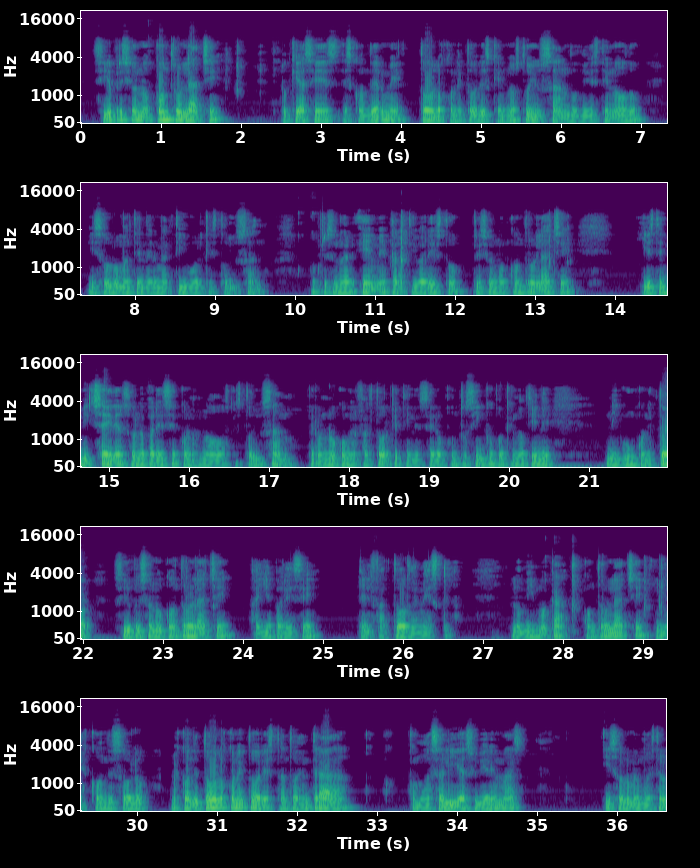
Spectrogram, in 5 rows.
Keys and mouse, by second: 1.8 ctrl+h, 10.1 click, 11.2 m, 13.0 ctrl+h, 23.3 ctrl+h, 27.8 click, 28.9 ctrl+h.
